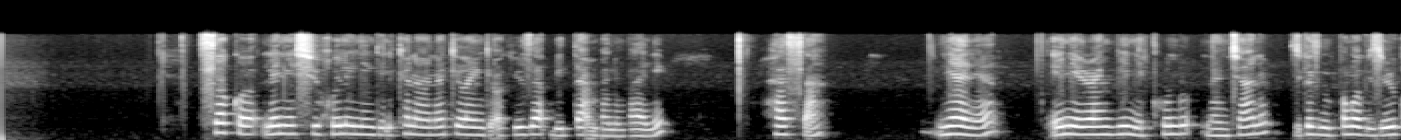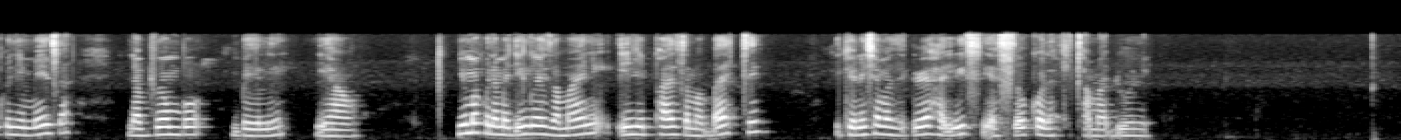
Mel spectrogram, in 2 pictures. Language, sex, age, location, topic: Swahili, female, 25-35, Dar es Salaam, finance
